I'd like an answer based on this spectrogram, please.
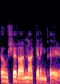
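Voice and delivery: ordinary delivery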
